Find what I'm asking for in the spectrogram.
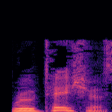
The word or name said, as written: rutaceous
